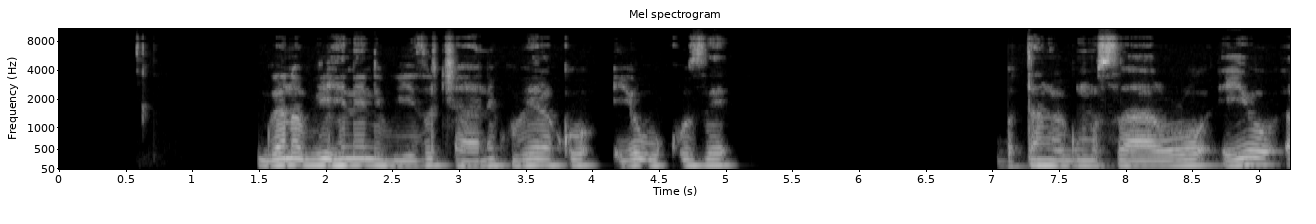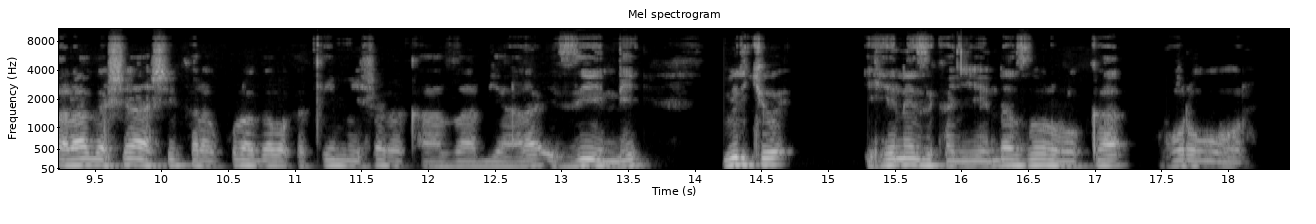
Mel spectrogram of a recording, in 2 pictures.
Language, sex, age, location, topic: Kinyarwanda, male, 25-35, Musanze, agriculture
